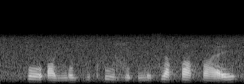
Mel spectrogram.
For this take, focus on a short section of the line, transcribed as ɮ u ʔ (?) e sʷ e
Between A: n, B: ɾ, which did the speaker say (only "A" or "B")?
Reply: A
